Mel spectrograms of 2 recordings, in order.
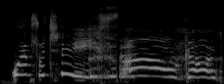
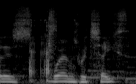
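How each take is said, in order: First: Very high, very slow mocking announcement; mock dramatic reveal. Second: Said in the usual way. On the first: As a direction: drag out 'Worms with teeth' in a high teasing voice. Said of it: "I'll get her attention at some point".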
